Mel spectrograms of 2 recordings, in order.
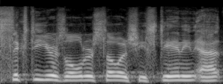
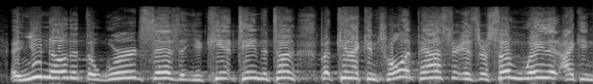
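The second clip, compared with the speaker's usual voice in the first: congregant's voice; 7 semitones higher than usual. Retold or imitated. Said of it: "what some of you are saying".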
